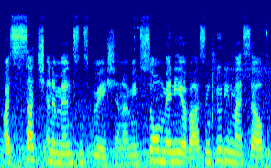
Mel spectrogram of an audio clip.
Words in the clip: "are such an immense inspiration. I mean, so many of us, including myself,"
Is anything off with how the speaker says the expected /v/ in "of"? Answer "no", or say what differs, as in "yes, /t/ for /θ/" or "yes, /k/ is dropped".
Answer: no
